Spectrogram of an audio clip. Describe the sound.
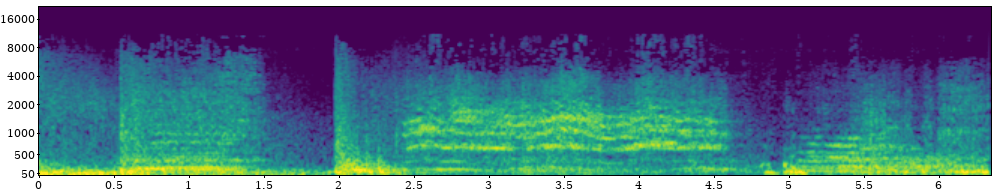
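A white elephant roars in resistance, a loud, strained bellow with a sustained tonal middle stretch, rising out of dense, rumbling noise over several seconds.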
